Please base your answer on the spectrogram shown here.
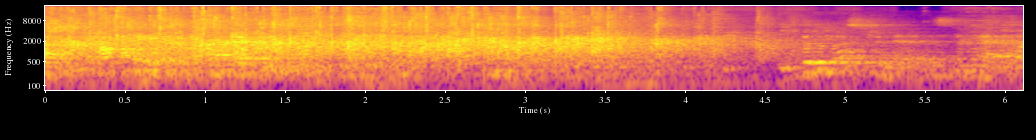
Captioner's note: audience applauds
